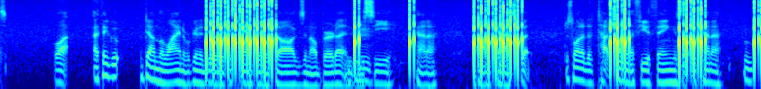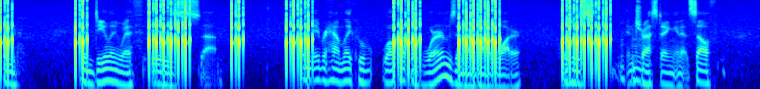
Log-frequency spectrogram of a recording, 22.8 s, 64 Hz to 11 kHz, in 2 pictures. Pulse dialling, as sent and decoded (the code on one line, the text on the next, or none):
10 / 1 / 1 / 7 / 3 / 4 / 3 / 2 / 6 / 2 / 4 / 4 / 6 / 7
0 1 1 7 3 4 3 2 6 2 4 4 6 7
